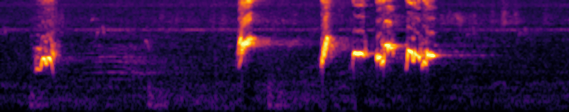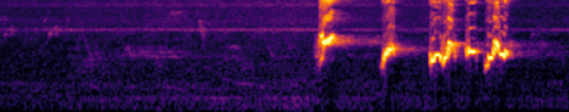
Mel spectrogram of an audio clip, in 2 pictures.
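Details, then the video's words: Red-whiskered bulbul in a cage in Thailand, southern master-style singing meant to rouse other birds and train youngsters; a lone note, then a rapid run of four or five bright whistles, a pause, and another quick whistled burst. "เสียงนกกรงหัวจุก สำหรับต่อ หรือ เปิดให้นกคึก"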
